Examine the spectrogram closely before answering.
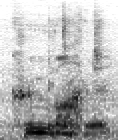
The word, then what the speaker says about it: Kruvant: this is crant let's try crant that's the way we pronounce it crant crant and my name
